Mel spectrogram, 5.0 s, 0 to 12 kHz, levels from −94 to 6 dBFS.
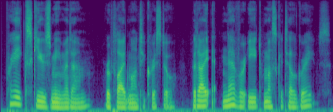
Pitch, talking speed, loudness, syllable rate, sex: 110 Hz, 155 wpm, -20 LUFS, 5.7 syllables/s, male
